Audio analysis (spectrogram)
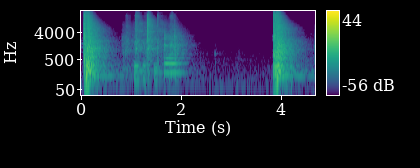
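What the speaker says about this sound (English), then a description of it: "Firing the black or red Worker Gen 2 high performance darts out of the Worker Swift" Black or red Worker Gen 2 high-performance foam darts fire from a Worker Swift blaster: two loud, sharp pops with quickly decaying reverberant tails, separated by a pause, while a voice briefly calls out a number between them.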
